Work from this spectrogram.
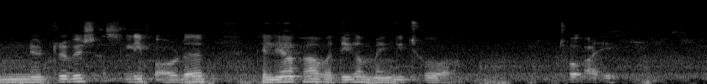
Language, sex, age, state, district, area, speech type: Sindhi, male, 30-45, Maharashtra, Thane, urban, read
